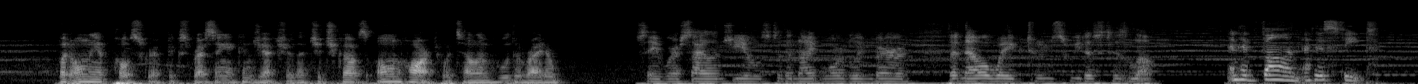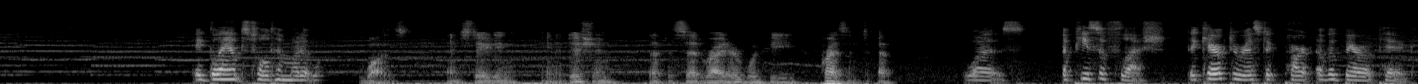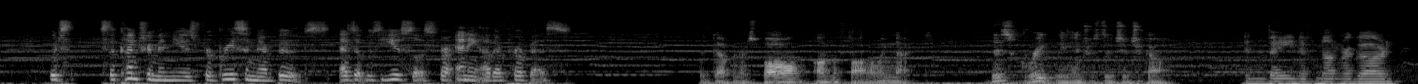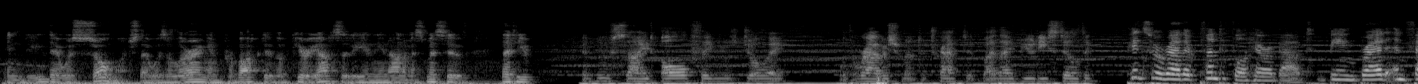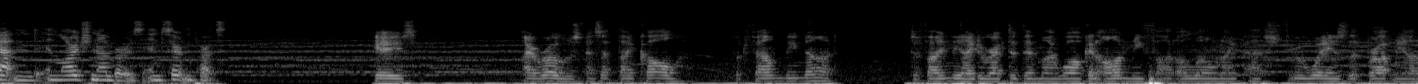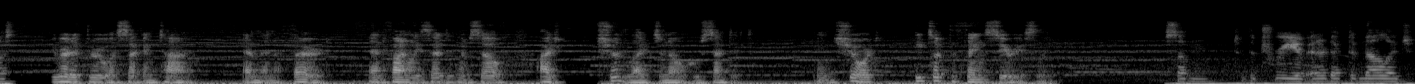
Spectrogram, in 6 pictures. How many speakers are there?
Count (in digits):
3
